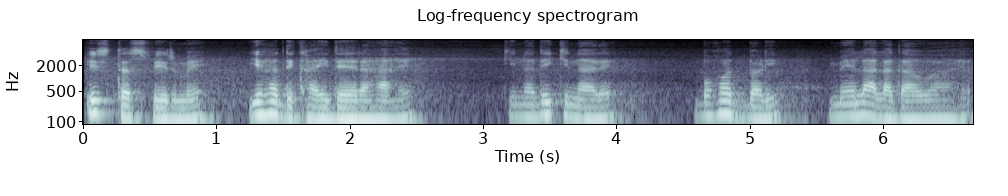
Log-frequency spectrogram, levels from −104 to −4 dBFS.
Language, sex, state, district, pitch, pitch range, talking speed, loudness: Hindi, male, Uttar Pradesh, Gorakhpur, 110 Hz, 105-125 Hz, 150 wpm, -23 LUFS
